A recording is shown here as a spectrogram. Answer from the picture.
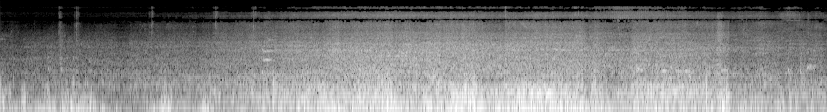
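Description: A NSW TrainLink diesel passenger train passing close by: engine and wheels on the rails build up about a third of the way in, are loudest in the middle, and fade away near the end.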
